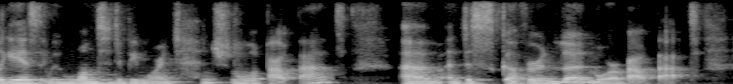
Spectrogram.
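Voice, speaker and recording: This woman has a fairly low pitch and a somewhat breathy voice. She talks at a fairly quick pace. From UK, earlier Kenya. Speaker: talent acquisition executive. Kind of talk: live webinar interview. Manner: frequent fillers (um, uh).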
